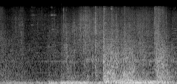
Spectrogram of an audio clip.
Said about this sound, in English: A huge explosion rips through the side of the house, sending a bike spinning into space.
